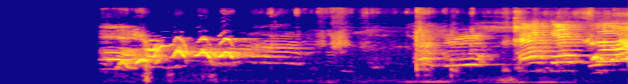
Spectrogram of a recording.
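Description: Young children shout and chatter excitedly nearby.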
